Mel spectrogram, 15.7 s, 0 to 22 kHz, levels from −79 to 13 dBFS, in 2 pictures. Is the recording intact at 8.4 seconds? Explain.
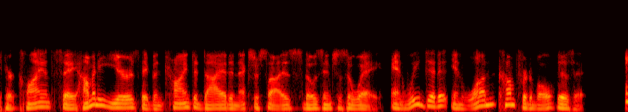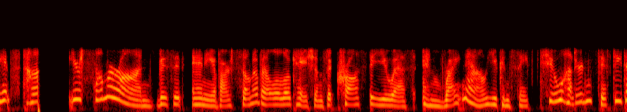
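No. From 8.32 to 8.71 s the speech cuts out into silence for about 0.4 s. This is a playback stall, likely the player running short of data or its thread being blocked, so output halted until it caught up.

The whole stretch, including this moment, also carries Opus voice compression in its SILK narrowband mode. Nothing is present above 4.2 kHz, and the coarse excitation coding makes the speech muffled, hoarse and somewhat robotic, which fits a very low bitrate of around 8 kbps.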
